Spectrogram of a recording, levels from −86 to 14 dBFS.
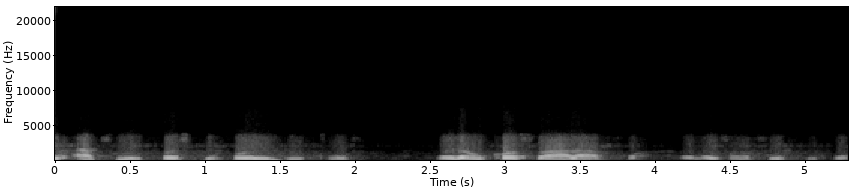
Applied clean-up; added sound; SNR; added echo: none; none; none; none.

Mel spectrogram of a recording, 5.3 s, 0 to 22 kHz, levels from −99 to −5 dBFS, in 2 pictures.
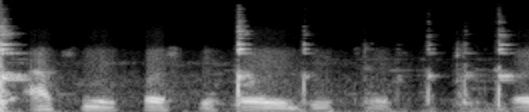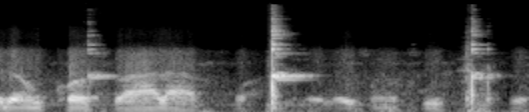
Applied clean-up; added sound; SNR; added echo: none; Chink, clink; 3 dB; none.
